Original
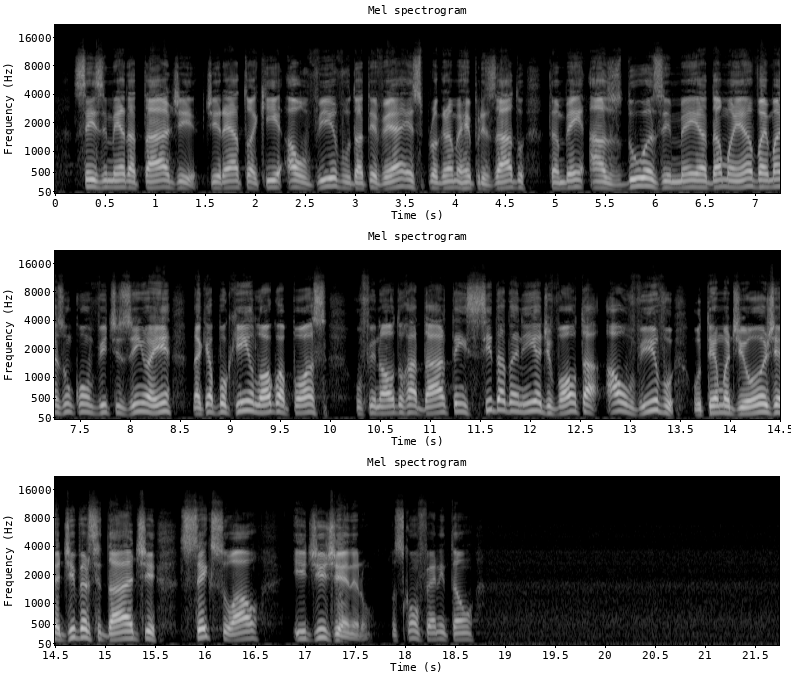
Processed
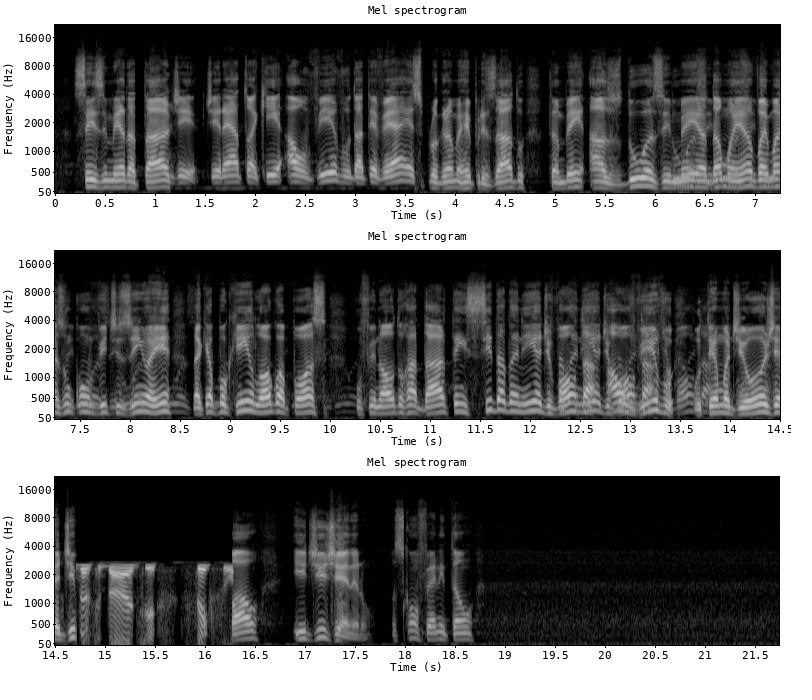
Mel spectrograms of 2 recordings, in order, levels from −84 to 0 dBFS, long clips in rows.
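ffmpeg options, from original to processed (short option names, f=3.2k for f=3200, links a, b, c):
-filter_complex "[0:a]asettb=1/sr,asplit=3[a][b][c];[a]atrim=end=1.154[d];[b]atrim=start=1.15:end=3.6,asetpts=PTS-STARTPTS,afade=t=in:d=0.004:c=qsin,afade=t=out:st=2.446:d=0.004:c=qsin,afreqshift=130[e];[c]atrim=start=3.596[f];[d][e]acrossfade=d=0.004:c1=hsin:c2=qsin[g];[g][f]acrossfade=d=0.004:c1=qsin:c2=hsin,asplit=2[h][i];[i]afade=t=in:st=5.67:d=0.01,afade=t=out:st=6.14:d=0.01,aecho=0:1:430|860|1290|1720|2150|2580|3010|3440|3870|4300|4730|5160:0.316228|0.237171|0.177878|0.133409|0.100056|0.0750423|0.0562817|0.0422113|0.0316585|0.0237439|0.0178079|0.0133559[j];[h][j]amix=inputs=2:normalize=0,asplit=2[k][l];[l]afade=t=in:st=11.7:d=0.01,afade=t=out:st=12.81:d=0.01,aecho=0:1:590|1180|1770|2360:0.595662|0.208482|0.0729686|0.025539[m];[k][m]amix=inputs=2:normalize=0,asettb=1/sr,asplit=3[n][o][p];[n]atrim=end=14.714[q];[o]atrim=start=14.71:end=16.28,asetpts=PTS-STARTPTS,afade=t=in:d=0.004:c=qsin,afade=t=out:st=1.566:d=0.004:c=qsin,lowpass=f=2.3k:t=q:w=0.5098,lowpass=f=2.3k:t=q:w=0.6013,lowpass=f=2.3k:t=q:w=0.9,lowpass=f=2.3k:t=q:w=2.563,afreqshift=-2700[r];[p]atrim=start=16.276[s];[q][r]acrossfade=d=0.004:c1=hsin:c2=qsin[t];[t][s]acrossfade=d=0.004:c1=qsin:c2=hsin,asettb=1/sr,asplit=3[u][v][w];[u]atrim=end=17.094[x];[v]atrim=start=17.09:end=18.17,asetpts=PTS-STARTPTS,afade=t=in:d=0.004:c=qsin,afade=t=out:st=1.076:d=0.004:c=qsin,equalizer=f=300:t=o:w=1.2:g=-7.5[y];[w]atrim=start=18.166[z];[x][y]acrossfade=d=0.004:c1=hsin:c2=qsin[aa];[aa][z]acrossfade=d=0.004:c1=qsin:c2=hsin"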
